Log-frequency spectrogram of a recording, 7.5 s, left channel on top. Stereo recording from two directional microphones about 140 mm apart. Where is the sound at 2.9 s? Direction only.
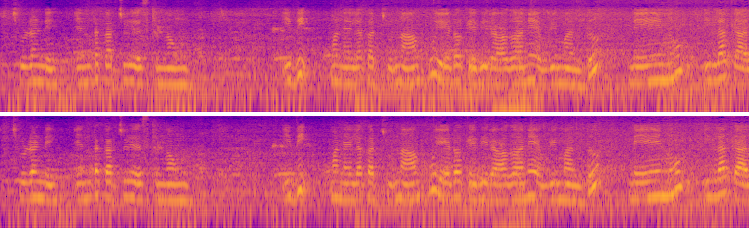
45° right (ahead or behind).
